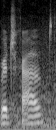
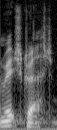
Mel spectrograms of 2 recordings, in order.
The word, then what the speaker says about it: Richcraft: get used to saying richcraft because you know for 3 years I've been calling it The River Building but I'll be be able to remember uh because it rhymes with witchcraft River Building forever well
